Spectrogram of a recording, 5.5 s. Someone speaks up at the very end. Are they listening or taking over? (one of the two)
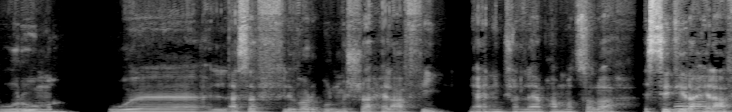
listening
